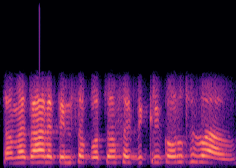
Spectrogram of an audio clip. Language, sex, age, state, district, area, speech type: Odia, female, 18-30, Odisha, Kandhamal, rural, conversation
